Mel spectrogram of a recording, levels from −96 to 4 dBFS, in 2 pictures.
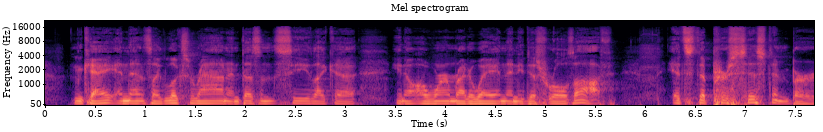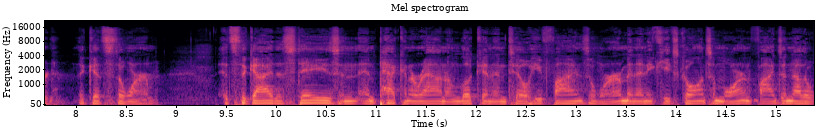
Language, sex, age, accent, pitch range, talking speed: English, male, 30-49, American, 100-120 Hz, 225 wpm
